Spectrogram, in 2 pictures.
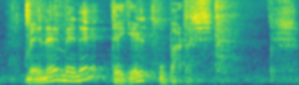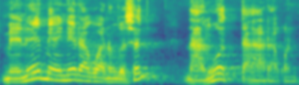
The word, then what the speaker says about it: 메네 데겔 우바르신: 어떻게 읽습니까? 메네 데겔 우바르신이라고 읽어요. 메네 데겔 우바르신.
